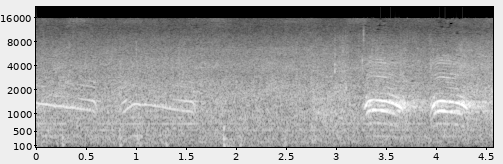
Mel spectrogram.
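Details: California sea lions kept at Higashiyama Zoo and Botanical Garden, Japan, recorded 12 September 2023, herd boss Felix among them; faint drawn-out tonal calls, then two louder arched calls near the end, against steady ambient noise.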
